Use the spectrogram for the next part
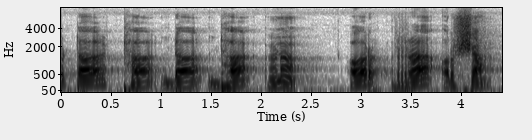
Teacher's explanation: ट वर्ग में देखो ट, ठ, ड, ढ, ण और र और श इनका उच्चारण स्थान मूर्धा है।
